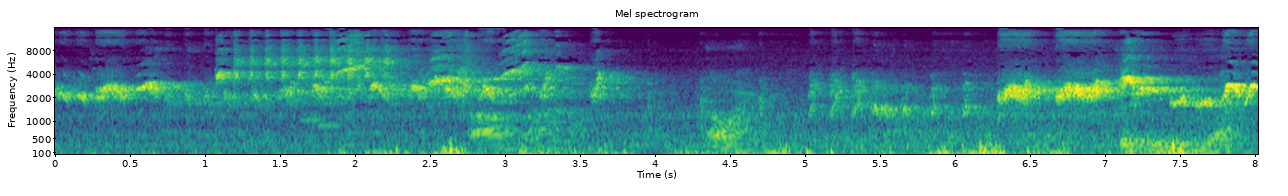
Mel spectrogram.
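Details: Tamed caged Chinese hwamei in Hanoi, Vietnam, singing a fighting-style competition song: bright varied whistled phrases at the start and end, quieter and broken in the middle, with faint low thumps.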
